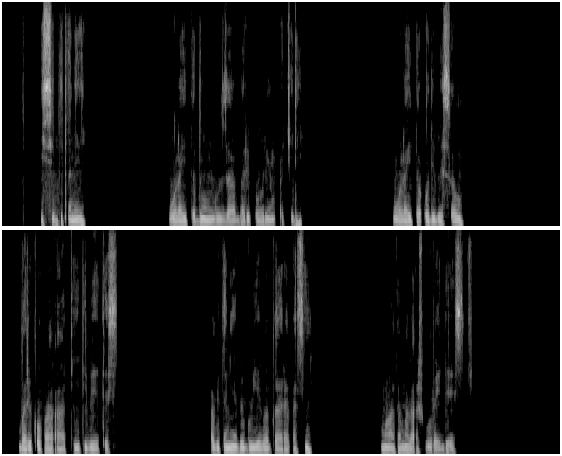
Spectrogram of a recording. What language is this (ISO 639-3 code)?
wal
